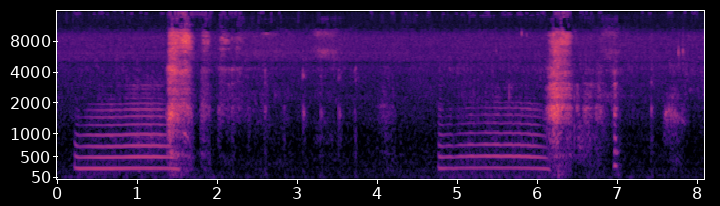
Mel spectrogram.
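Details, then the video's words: Maltese, an aged dog with dementia, snoring in its sleep indoors: two long level hummed exhalations, each ending in a short hissing inhale, with quiet pauses between. "강아지 코골이"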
